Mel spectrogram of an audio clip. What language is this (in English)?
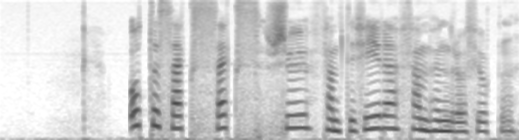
Norwegian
